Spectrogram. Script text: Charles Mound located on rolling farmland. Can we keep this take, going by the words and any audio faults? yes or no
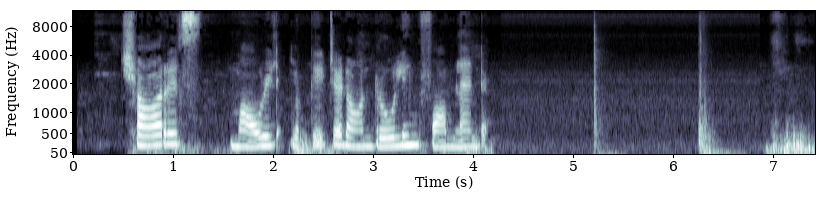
no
